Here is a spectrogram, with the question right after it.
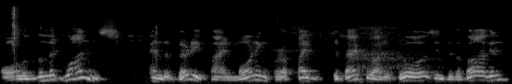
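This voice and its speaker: Fussy, mellow hobbit, high-pitched. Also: male voice, big pitch swings, a little fast. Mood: genial. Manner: fussy, polite, spluttering. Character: fussy middle-aged male hobbit, homely, polite, flustered. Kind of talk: radio play acting. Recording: dull, noisy radio play recording.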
